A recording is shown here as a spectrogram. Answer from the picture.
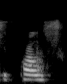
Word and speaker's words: supposed: Then be supposed, notice the pronunciation is supposed, right? Like a T, it ends like in a T, right?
